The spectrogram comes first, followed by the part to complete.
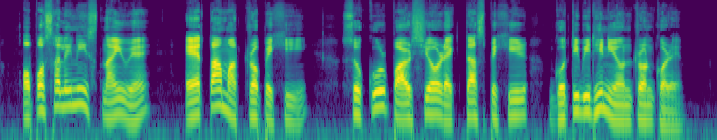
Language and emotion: Assamese, neutral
